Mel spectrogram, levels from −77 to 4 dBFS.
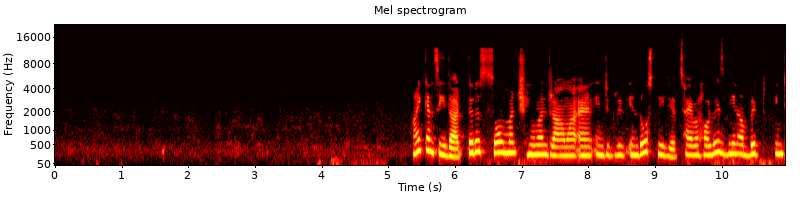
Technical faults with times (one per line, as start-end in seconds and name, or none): none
